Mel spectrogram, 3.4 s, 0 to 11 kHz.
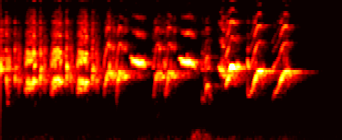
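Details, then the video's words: Canary in 2024 singing Slavujar-style, a nightingale-like sequence of rolling trills followed by a series of rising whistled slurs that fade out, with a brief low thump midway. "Uccello dell'usignolo delle Canarie Slavujar"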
